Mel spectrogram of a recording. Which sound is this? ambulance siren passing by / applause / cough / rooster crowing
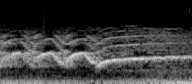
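ambulance siren passing by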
